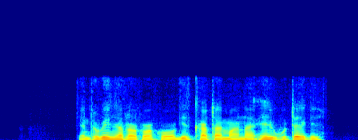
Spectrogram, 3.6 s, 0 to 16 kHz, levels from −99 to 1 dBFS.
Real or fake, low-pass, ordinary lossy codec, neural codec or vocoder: fake; 7.2 kHz; none; codec, 16 kHz, 0.8 kbps, ZipCodec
